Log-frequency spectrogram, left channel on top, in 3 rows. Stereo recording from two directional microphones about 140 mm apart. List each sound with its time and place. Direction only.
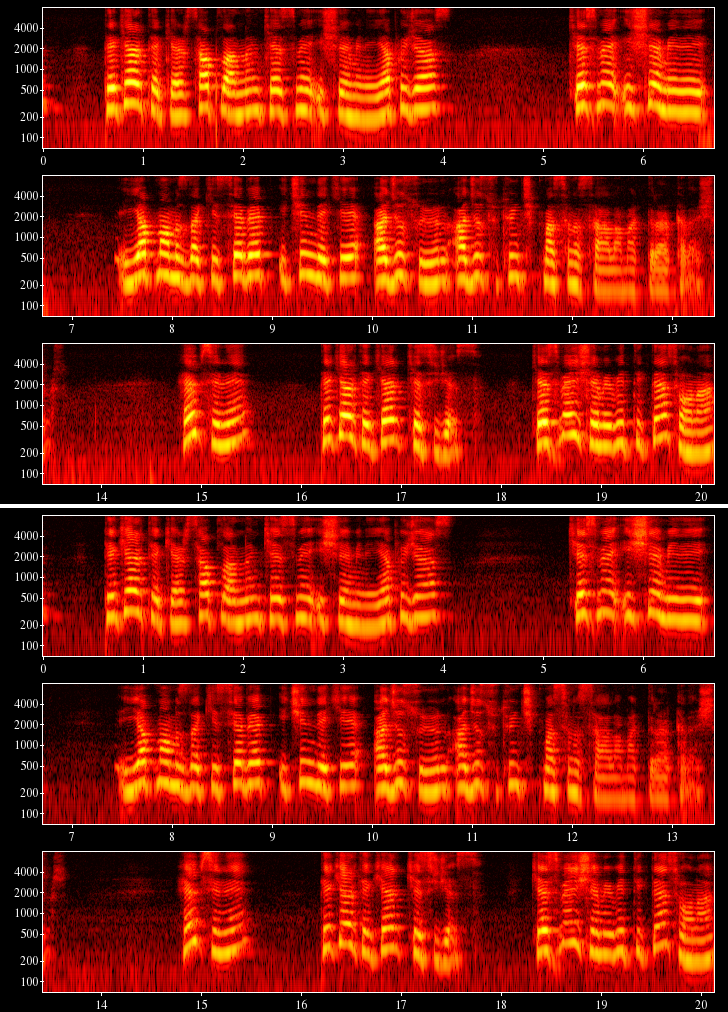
0.6 s speech: 25° right (ahead or behind)
5.2 s speech: 25° right (ahead or behind)
14.8 s speech: 20° right (ahead or behind)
